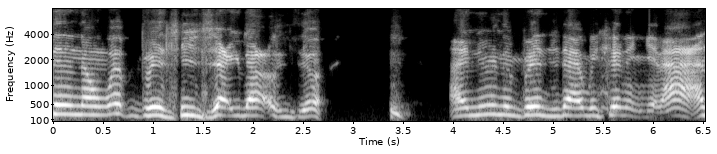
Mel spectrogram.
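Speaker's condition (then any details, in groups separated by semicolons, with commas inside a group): Cerebral palsy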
